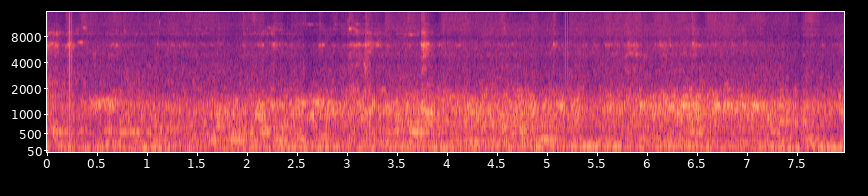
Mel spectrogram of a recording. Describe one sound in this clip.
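A middle-aged man talks casually close by.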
